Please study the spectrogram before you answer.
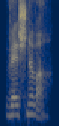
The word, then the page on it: Vaishnava: Indian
